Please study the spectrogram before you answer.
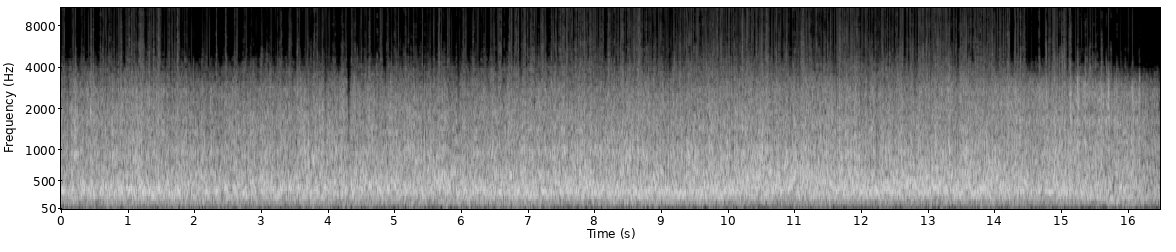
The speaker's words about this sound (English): As the train pulls out of the station, Iris nods and waves.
